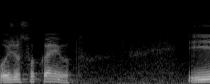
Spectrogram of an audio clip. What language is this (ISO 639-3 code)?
por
